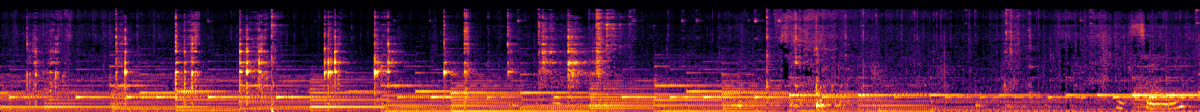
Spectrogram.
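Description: Metal slotted spatula clinking and scraping against a stainless-steel kadai as noodles are stir-fried, with a sizzle of frying; the clinks come thickest in the first few seconds and again about two-thirds of the way in. Background music with sustained chords plays underneath.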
